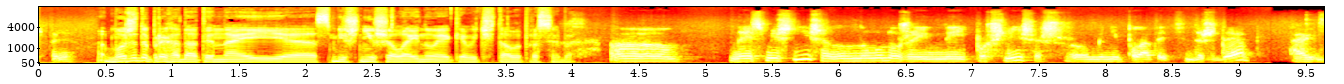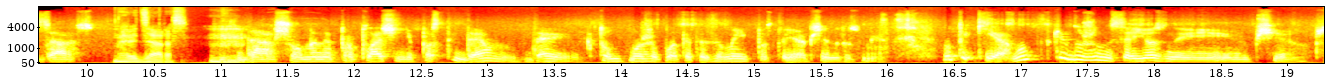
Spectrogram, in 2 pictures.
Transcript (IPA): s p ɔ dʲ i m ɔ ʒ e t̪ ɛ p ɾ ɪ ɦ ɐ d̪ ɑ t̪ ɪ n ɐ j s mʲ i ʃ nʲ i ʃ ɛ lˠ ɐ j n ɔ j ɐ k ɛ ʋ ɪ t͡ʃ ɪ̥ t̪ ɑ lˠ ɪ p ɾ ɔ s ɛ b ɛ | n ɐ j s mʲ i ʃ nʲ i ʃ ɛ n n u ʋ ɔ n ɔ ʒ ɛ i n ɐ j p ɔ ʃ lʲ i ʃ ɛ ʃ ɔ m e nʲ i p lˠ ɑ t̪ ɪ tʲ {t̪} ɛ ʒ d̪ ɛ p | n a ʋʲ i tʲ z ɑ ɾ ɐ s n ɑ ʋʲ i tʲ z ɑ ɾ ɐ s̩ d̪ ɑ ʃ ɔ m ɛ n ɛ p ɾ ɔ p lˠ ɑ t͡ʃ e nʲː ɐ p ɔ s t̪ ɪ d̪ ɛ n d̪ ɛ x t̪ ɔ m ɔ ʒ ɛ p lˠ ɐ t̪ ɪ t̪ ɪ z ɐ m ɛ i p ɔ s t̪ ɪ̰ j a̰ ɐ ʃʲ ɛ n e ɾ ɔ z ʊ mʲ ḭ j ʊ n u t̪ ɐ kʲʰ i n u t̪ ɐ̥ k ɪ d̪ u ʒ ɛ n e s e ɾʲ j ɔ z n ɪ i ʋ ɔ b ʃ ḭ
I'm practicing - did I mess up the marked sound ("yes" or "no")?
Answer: yes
